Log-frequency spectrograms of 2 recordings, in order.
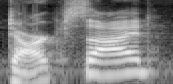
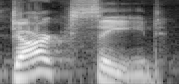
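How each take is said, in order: First: The second part rhymes with 'ride'. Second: The second part rhymes with 'reed'. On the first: "I've always pronounced it Dark Side" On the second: "it sounds better as Dark Seed"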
